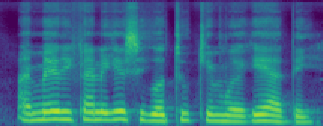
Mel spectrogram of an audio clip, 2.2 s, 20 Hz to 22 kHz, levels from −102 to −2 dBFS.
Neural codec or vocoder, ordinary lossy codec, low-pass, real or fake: codec, 44.1 kHz, 2.6 kbps, SNAC; none; none; fake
